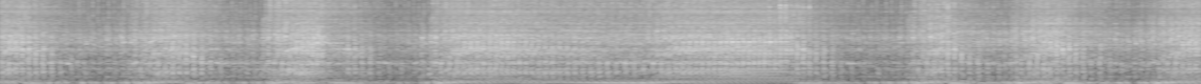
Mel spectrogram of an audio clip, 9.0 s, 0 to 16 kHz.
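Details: Yamaha TDM (4TX) motorcycle engine idling and blipped: rough, heavy knocking under the engine note that hardens on revs; connecting rod big-end bearings worn out.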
